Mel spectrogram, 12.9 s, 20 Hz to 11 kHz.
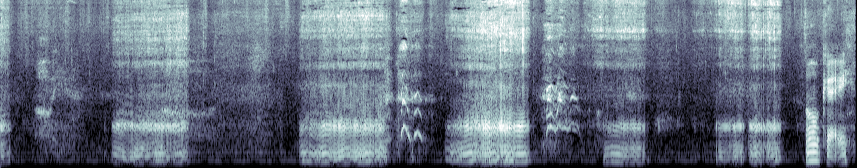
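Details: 2-year-old Brussels Griffon dog snoring like a hog: loud rumbling piglike snores in repeated breaths, each a second or two long, with soft snorts between.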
